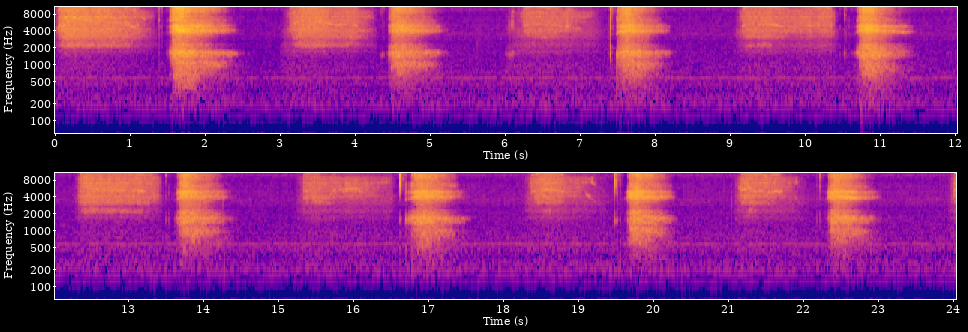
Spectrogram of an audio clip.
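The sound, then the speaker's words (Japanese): Slow, regular breathing, in through the nose and out through the mouth: softer intakes alternate with louder, breathy exhalations in a steady cycle, repeated many times over a quiet background hum. “呼吸良くないんだよ。鼻から吸って口から出さないと。”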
